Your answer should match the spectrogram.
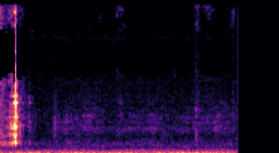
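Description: A light click as a metal piece is pushed into the socket on the back of an August Wi-Fi Smart Lock, then a fainter click near the end, over a steady low hum.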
